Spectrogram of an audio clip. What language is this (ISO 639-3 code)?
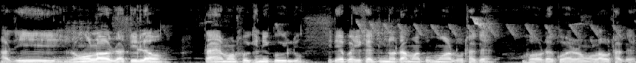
asm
